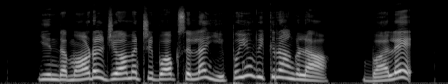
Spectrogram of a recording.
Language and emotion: Tamil, surprised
